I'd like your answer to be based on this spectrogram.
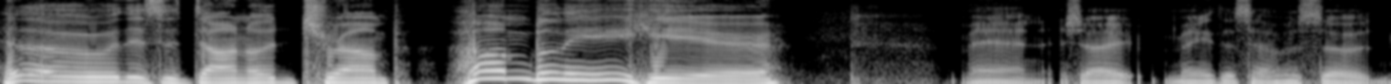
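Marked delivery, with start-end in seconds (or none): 0.0-4.0 shrill, very high, booming, loud, with "here" drawn out. Quoting a begging YouTube ad: Donald Trump impression. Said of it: "practicing my Trump impression".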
